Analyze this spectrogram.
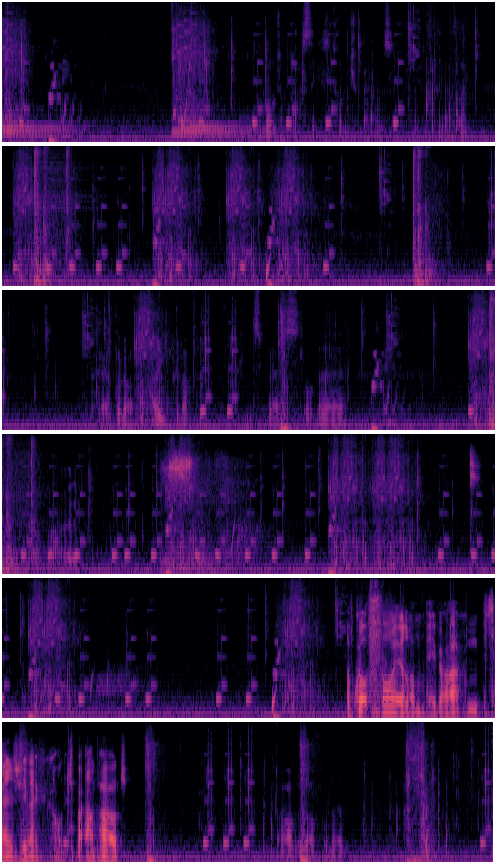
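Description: Short soft clicks and pops sound as game items are picked up and moved.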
